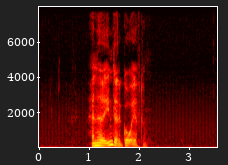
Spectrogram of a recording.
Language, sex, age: Danish, male, 33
